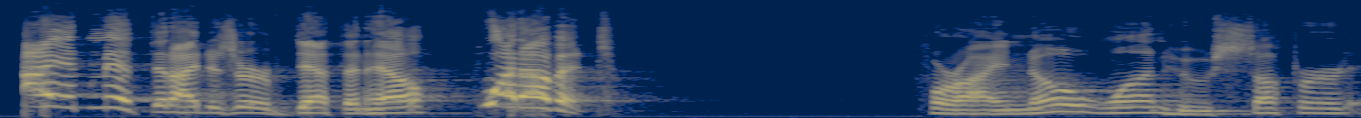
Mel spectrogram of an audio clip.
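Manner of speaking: quoting Luther with thunder; fiery preaching. Acted. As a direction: defy the devil out loud. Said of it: "And then he said".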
